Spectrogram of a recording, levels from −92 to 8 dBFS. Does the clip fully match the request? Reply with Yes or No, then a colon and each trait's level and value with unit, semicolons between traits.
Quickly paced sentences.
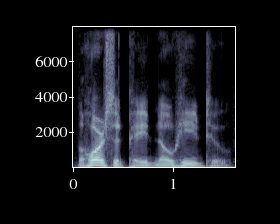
Yes: fast, 260 wpm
